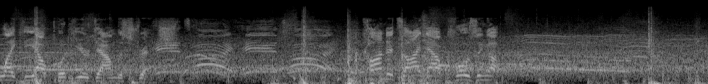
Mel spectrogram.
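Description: Punches land with sharp thuds.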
